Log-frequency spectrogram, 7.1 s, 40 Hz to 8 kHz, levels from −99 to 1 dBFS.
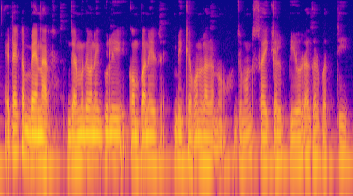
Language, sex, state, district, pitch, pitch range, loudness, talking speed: Bengali, male, Tripura, West Tripura, 100 Hz, 100-105 Hz, -19 LUFS, 120 wpm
